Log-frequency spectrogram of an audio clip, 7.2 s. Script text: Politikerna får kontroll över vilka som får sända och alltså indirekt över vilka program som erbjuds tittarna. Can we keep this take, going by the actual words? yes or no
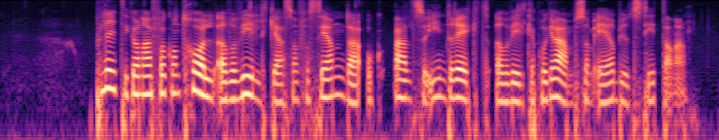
yes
